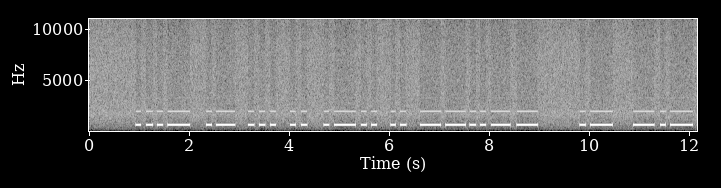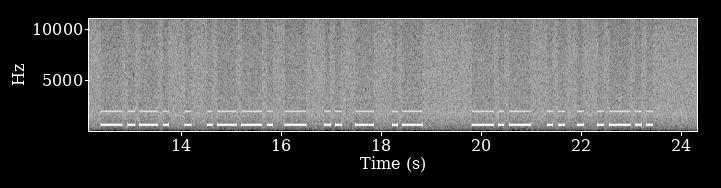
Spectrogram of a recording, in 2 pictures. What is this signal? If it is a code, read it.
Morse code, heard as a keyed tone, hand-sent with a straight key, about 11 wpm, 660 Hz. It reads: VASILI, AKCEPTITA KIEL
